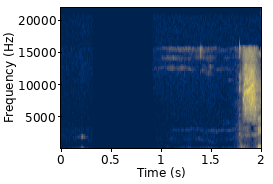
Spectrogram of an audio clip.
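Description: Near silence with one faint, short click a fraction of a second in, then a woman's voice begins speaking near the end.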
